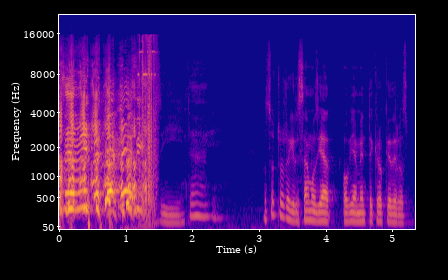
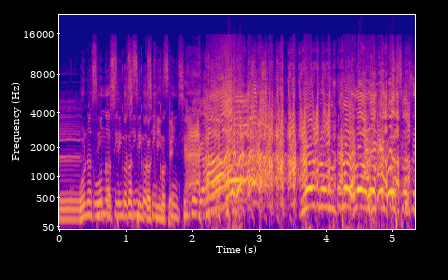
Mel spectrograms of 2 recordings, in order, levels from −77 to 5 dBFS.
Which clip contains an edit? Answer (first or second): first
